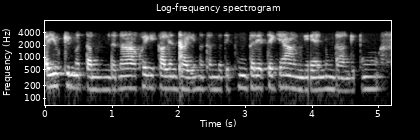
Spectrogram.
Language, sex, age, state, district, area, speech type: Manipuri, female, 30-45, Manipur, Bishnupur, rural, conversation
